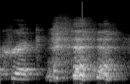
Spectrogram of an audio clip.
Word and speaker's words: creek: With our creek or crick, we had crawdads, so we would go crawdad catching.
